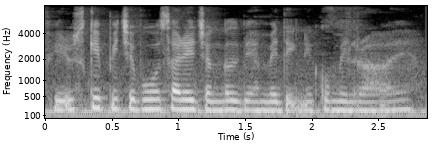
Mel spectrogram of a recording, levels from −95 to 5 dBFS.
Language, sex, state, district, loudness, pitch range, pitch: Hindi, female, Arunachal Pradesh, Papum Pare, -13 LUFS, 190-215 Hz, 200 Hz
